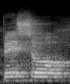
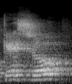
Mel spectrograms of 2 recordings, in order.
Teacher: ha dicho peso, queso, ahí estás cambiando el lugar de articulación, pasas de bilabial a velar, pero los dos sonidos son oclusivos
